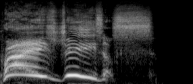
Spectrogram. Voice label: preachin, gospel preacher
